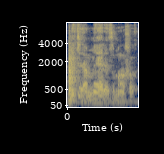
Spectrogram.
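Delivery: low, hushed mock grumble; retold muted anger. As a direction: imitate being mad under your breath. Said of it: "And I get mad".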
